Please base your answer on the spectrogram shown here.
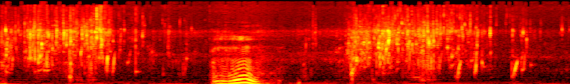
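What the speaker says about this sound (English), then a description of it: "Yeah man, nice clean water guys." Clean spring water trickles along a Jamaica nature walk in a soft, steady dribble heard close by, partly under talk from people nearby.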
